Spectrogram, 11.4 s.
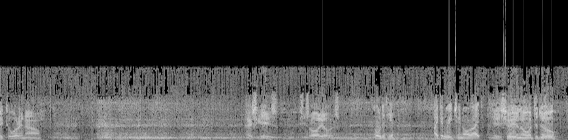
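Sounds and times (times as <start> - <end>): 
speech: 0.0 - 3.0, 5.0 - 8.1, 8.7 - 11.3
armored car engine droning: 1.1 - 9.8.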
